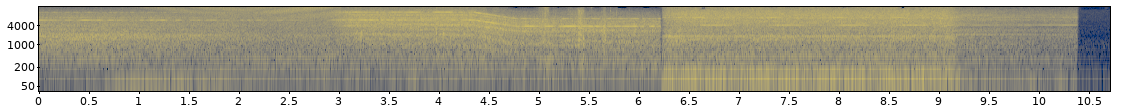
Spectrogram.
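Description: Dyson cordless stick vacuum running with a steady high whine. A few seconds in its pitch glides down and settles lower. From about six to nine seconds a louder, deeper whirr joins as the floor head works over a hard floor, then fades.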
